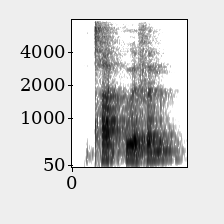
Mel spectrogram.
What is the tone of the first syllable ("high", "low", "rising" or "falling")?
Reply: low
